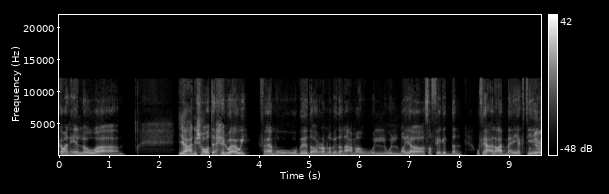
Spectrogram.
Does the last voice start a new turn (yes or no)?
yes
